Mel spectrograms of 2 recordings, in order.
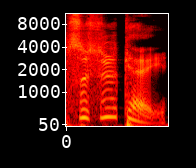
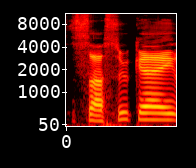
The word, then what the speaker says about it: Sasuke: I legitimately thought in the past Sasuke was pronounced Sasuke.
